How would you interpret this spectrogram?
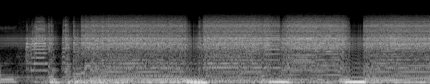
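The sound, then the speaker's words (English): A distorted electric guitar plays sustained chords, crunchy yet clear, with a few rhythmic accents and a steady background hiss. No one speaks. “Really nice crisp clean distortion, as you can hear, even with the setup I have.”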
